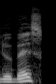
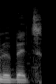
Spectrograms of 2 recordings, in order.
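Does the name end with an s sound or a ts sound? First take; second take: s; ts. First: The name ends with a plain s sound. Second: The name ends with a ts sound. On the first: This is how local people say it. The speaker calls it right. "on dit le BESS" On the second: This is how outsiders say it. The speaker calls it wrong. "on ne dit pas le BETZ"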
